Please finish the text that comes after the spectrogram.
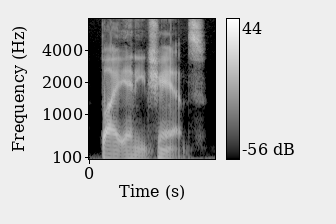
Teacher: that upward inflection at the end makes it a yes no question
